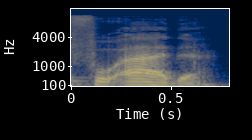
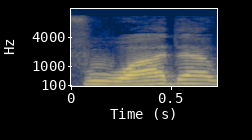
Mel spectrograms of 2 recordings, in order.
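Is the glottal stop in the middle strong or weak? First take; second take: strong; weak. First: The middle glottal stop is strong. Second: The middle glottal stop is weak. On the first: The speaker calls it right. "we say" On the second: The speaker calls it wrong. "Instead of saying"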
